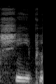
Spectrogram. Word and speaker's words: sheep: Some people really have difficulty in distinguishing between the E sound that you hear in sheep and the I sound that you hear in ship. Sheep. Ship. Now, if you struggle with hearing and pronouncing this particular difference, a really helpful exercise is to practice what they call minimal pairs.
